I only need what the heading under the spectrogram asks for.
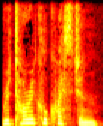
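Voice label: "rhetorical question", British English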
